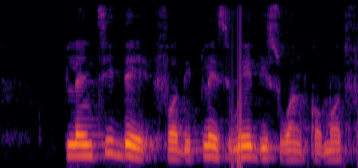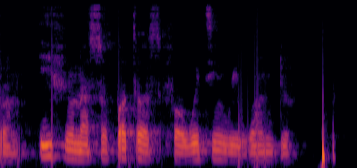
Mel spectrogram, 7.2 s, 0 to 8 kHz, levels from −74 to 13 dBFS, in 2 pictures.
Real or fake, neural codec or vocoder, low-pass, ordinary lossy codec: real; none; 7.2 kHz; AAC, 48 kbps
